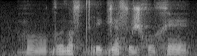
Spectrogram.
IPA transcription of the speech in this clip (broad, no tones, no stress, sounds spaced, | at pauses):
ɦ ɔː ɡ ʊː ð ɔ s d r ɪ ɡʲ a s u ʒ x o x ɛ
